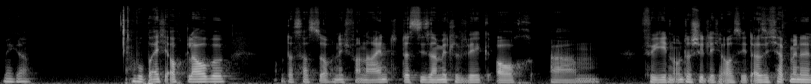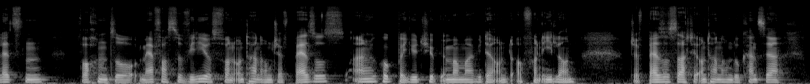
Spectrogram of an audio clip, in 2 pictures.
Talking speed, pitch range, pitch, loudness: 210 wpm, 105-115 Hz, 110 Hz, -26 LUFS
